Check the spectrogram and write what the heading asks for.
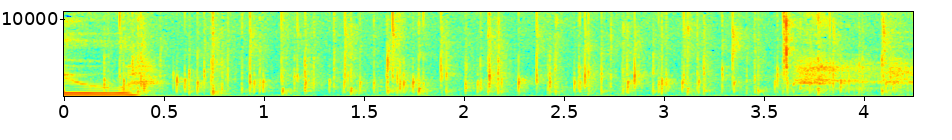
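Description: A short steady tone gives way to a round of applause, many hands clapping in a dense, crackling wash that holds fairly even for about four seconds.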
